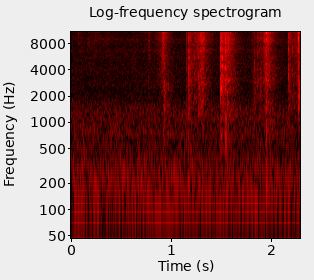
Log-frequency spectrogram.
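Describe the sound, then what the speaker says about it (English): Tarot cards shuffled by hand in several quick riffling bursts, close and fairly quiet over a low background hum, with no talking. "Let's pull more cards."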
